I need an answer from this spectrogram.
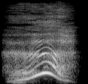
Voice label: Female Human Attack

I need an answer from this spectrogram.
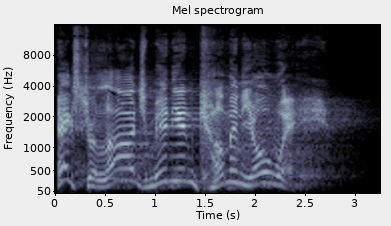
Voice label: Male Human Recruit Large Minion

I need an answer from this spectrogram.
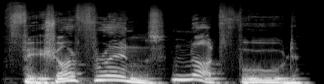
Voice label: Male Tauren

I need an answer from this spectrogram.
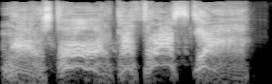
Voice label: male sporeling, Play

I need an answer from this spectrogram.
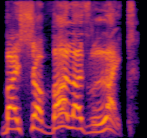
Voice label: Male Troll Attack

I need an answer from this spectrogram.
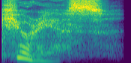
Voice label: Female Human Thinking

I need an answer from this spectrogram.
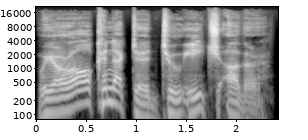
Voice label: Male Night Elf Bark

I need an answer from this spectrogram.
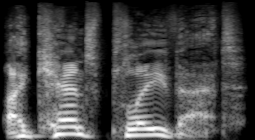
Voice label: Male Human; Arthas

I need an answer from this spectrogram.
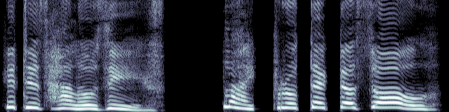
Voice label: Female Draenei HAPPY HALLOWEEN

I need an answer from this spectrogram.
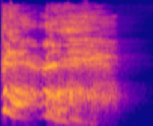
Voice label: Male Nightborne Death

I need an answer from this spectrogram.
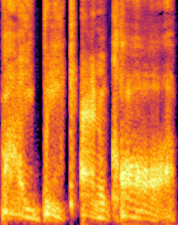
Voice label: Male Arakkoa Attack

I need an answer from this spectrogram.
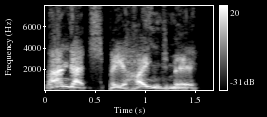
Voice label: Crusty Dwarf Attack

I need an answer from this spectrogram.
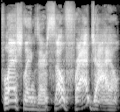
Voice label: Male Mech

